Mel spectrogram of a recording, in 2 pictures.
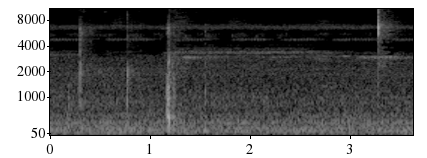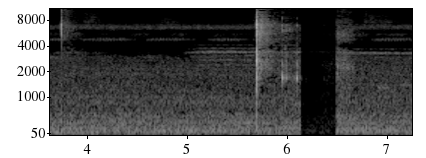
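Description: Steady high chirring of crickets at night, with a handful of sharp clicks and taps, the loudest about six seconds in, after which the sound cuts out for a moment.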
